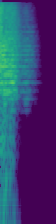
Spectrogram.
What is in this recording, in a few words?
stabs hits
